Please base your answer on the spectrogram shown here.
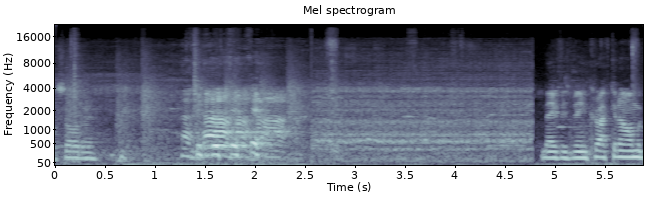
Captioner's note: laughing sarcastically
